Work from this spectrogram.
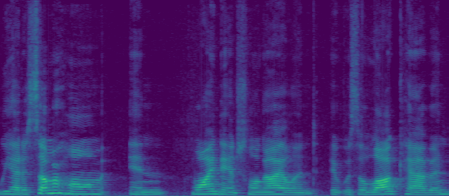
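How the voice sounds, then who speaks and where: Speaking at a moderate pace, a woman uses a medium pitch and a bright, sharp tone. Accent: American. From New York City, Brooklyn. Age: 60s. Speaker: oral history interviewee. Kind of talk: oral history interview.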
